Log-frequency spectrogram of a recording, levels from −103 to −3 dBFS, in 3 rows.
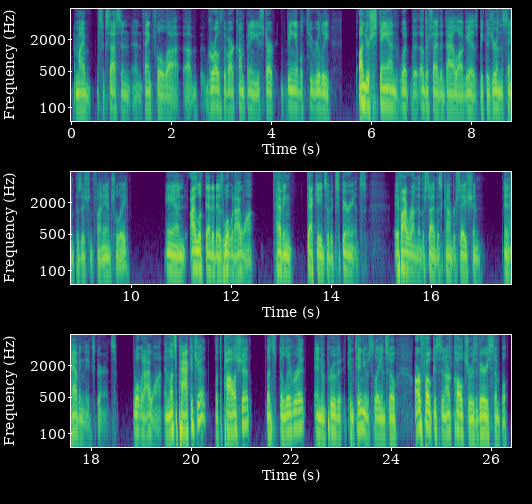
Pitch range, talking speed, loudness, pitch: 95-115 Hz, 200 wpm, -24 LUFS, 105 Hz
